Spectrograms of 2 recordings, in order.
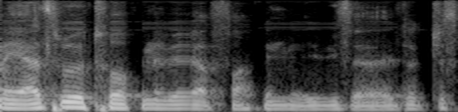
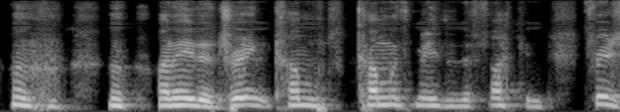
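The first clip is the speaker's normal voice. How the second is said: put-on shaken girlfriend; 9 semitones higher, 4 dB louder than usual. Scared girlfriend begging company to the fridge, shaky higher plea. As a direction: ask shakily to be walked to the fridge. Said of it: "And she's like".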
